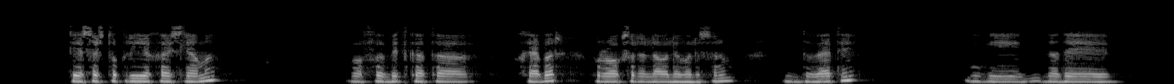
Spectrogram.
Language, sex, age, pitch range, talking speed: Bulgarian, male, 40-59, 130-160 Hz, 85 wpm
